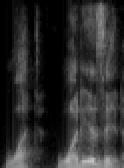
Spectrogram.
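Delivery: high, loud alarmed demand; yelled. A narrator's reading. Girl demanding answers from her shocked counsellor, panicked yell. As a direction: yell the question, desperate for an answer. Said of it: "I yelled".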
